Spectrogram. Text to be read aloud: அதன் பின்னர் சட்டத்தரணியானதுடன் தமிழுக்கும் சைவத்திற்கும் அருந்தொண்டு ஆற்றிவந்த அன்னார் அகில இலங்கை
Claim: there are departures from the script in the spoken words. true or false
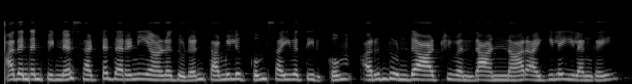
false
